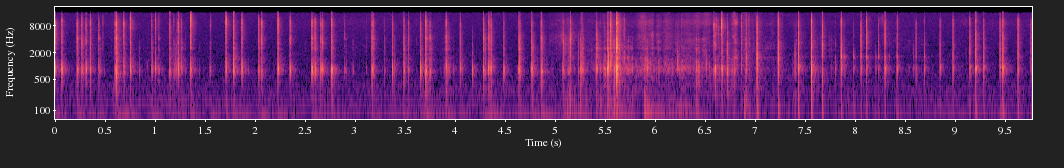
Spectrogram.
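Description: An empty, soft, green glossy vinyl glasses case with a snap button is tapped with long nails as it rests on a table, then lifted and squeezed. Dozens of quick, dry clicks land in a steady, irregular patter, with a bright mid-range tick and a few louder taps along the way. Soft crinkling runs between the taps.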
